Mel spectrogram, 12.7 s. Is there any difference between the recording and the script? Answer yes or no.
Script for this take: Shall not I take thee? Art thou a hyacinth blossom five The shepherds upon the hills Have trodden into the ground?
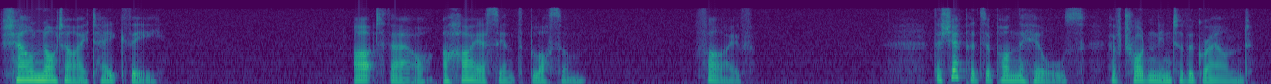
no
